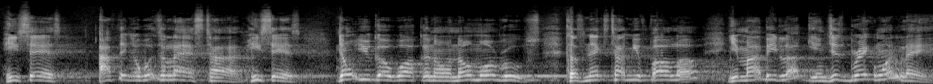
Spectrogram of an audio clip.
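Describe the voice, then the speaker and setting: A man's voice: high voice, normal speed, a bit bright. An actor playing a humble, earnest working man, hesitant and plain-spoken, in a radio drama. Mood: nervous, respectful. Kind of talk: 1940s radio drama acting. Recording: live stage, long hall reverb.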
